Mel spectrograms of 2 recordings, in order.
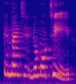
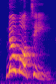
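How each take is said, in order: First: Lightly voiced British lament; mock British accent. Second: Loud, high mock-British cry; mock British outcry. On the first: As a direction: put on a mild fake British accent. Mock British prison punishment, first take. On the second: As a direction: cry out in hammed-up British outrage. Mock British outcry, louder repeat.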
